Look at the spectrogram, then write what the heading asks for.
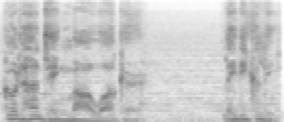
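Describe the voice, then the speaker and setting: Solemn warrior, played by a man, deep, lively intonation, formal, over score. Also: normal speed, over loud music, close to an everyday voice. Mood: earnest. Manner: formal and earnest.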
